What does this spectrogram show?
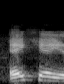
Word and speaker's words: Ahayah: Ahayah is how it's pronounced and how it's written in the JPS Tanakh.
